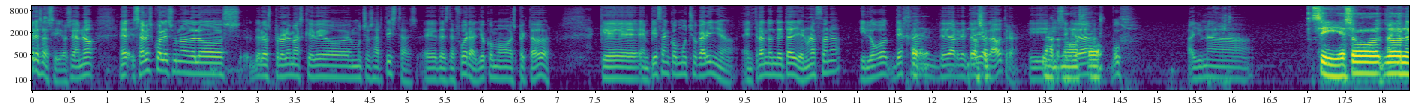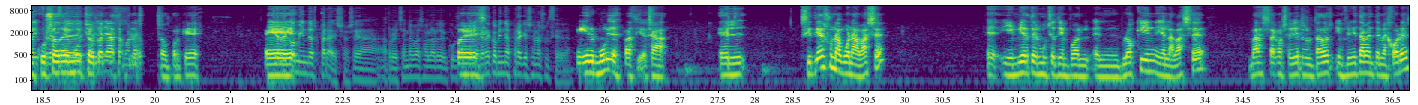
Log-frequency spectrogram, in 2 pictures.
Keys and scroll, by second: 2.1-4.9 typing, 6.0 typing, 8.3 typing, 14.1 s, 16.1-16.9 typing, 20.6-21.1 typing, 23.1-23.9 typing.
